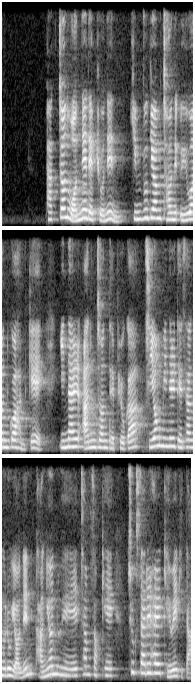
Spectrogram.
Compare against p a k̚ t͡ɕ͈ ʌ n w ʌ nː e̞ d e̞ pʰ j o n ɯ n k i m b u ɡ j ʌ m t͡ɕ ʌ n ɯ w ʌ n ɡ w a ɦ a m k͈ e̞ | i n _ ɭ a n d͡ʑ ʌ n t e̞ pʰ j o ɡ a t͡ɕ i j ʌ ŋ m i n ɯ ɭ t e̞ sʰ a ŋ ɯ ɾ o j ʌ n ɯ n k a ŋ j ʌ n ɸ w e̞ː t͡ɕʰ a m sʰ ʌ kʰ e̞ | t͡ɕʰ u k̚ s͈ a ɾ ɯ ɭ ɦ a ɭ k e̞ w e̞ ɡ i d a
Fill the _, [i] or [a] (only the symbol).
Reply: a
